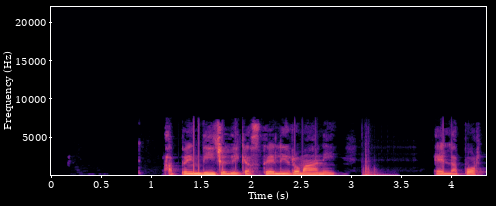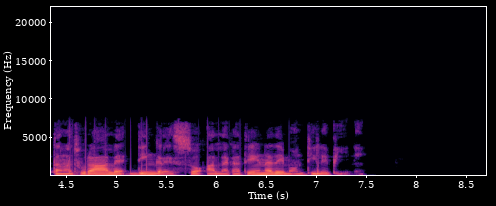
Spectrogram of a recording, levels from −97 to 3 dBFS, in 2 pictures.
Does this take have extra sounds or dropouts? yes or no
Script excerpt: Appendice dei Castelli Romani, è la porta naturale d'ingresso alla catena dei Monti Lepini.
yes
